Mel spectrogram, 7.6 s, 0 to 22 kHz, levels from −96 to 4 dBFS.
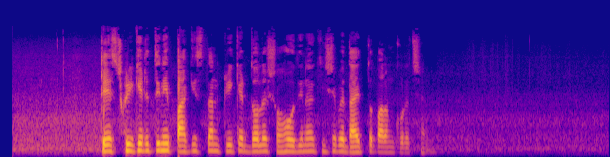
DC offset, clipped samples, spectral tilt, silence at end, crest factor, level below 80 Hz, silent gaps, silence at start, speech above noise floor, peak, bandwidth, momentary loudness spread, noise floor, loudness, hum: under 0.1%; under 0.1%; -7 dB/octave; 2.35 s; 22 dB; -64 dBFS; none; 0.25 s; 37 dB; 0 dBFS; 10 kHz; 26 LU; -56 dBFS; -20 LUFS; none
